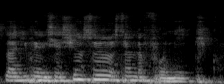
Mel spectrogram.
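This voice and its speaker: A woman's voice: on the low side, fast, warm tone, echoey room, rough recording. A woman from southern Ayacucho in Peru, a native Quechua speaker, giving a reflective, anecdotal conference talk. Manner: reflective, anecdotal, with frequent restarts. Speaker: panelist.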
